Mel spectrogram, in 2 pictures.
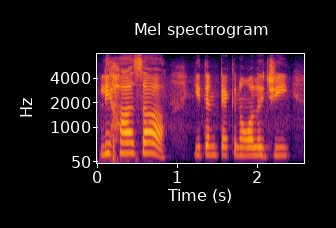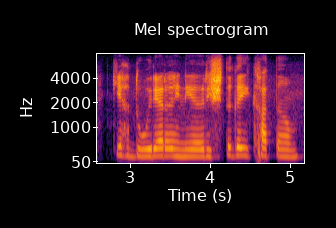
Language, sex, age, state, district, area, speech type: Kashmiri, female, 45-60, Jammu and Kashmir, Srinagar, urban, spontaneous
